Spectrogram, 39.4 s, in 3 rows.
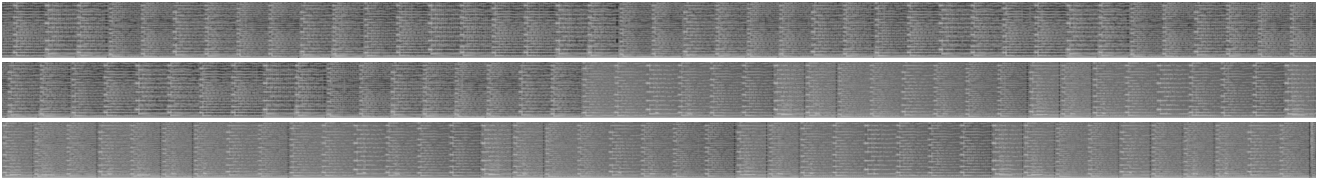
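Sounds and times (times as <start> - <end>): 
MOS 6581R3 chiptune synth sound: 0.0 - 39.4.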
